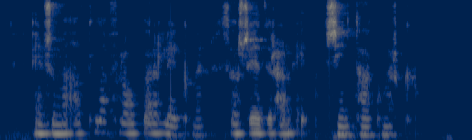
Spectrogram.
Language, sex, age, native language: Icelandic, female, 20-29, Icelandic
